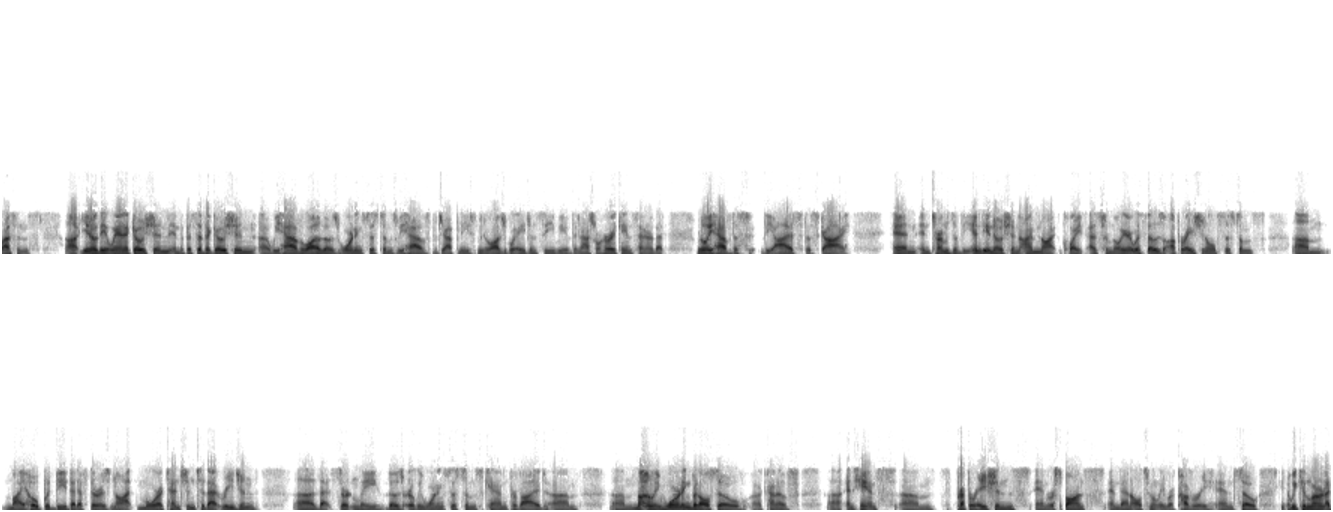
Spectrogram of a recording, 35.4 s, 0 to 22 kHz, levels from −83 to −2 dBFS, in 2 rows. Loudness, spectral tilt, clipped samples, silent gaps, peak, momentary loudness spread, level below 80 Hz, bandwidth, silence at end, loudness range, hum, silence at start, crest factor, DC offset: -22 LUFS; -5 dB/octave; under 0.1%; none; 0 dBFS; 14 LU; -56 dBFS; 5 kHz; 0 s; 5 LU; none; 0 s; 22 dB; under 0.1%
